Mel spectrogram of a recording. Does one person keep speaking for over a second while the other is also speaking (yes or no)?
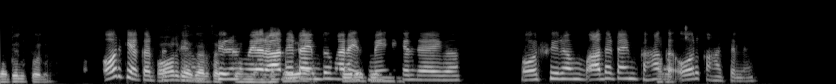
yes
